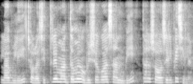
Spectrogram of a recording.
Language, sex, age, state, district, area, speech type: Bengali, female, 18-30, West Bengal, Purulia, rural, read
